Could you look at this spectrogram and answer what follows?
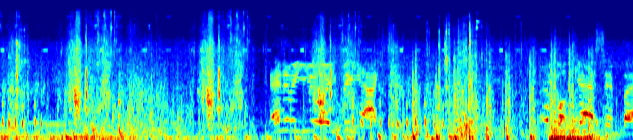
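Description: Gunfire in a video game battle, rapid shots crackling densely throughout, mixed with in-game callouts and a player talking over the action.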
